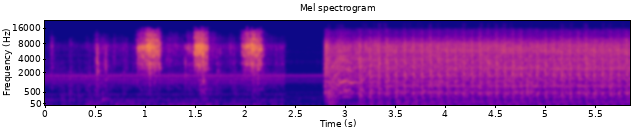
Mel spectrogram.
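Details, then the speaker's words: BMW E46 drift wagon during compression test, fuel pump fuse removed; a few short hisses then even steady cranking about two beats per second; normal cranking, coolant loss still unexplained. "it cranks really nicely so i don't really suspect that it has a little compression"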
